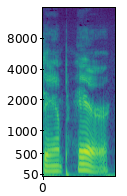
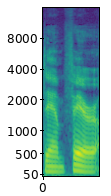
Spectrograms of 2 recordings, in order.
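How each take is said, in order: First: The second part starts with an h sound. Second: The second part starts with an f sound. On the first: "in my mind, Aaron's nickname has always been pronounced damp hair" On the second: "She pronounced it damn fair"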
